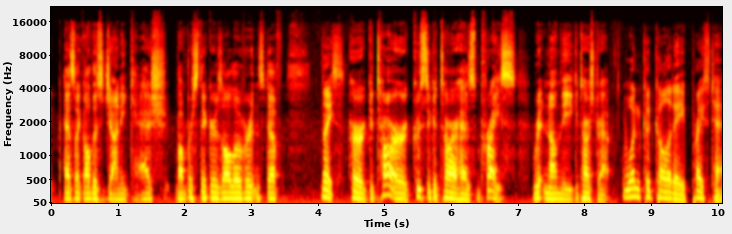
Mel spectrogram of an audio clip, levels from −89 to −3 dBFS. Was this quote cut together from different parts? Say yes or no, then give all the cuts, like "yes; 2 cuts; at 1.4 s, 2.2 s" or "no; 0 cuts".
no; 0 cuts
